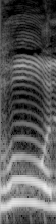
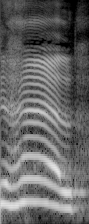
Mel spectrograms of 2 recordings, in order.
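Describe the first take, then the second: First: The vowel is a rounded 'aw' sound. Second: The vowel is an open 'ah' sound. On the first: The speaker calls it right. "انطقها او" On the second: The speaker calls it wrong. "ما اقولش"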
